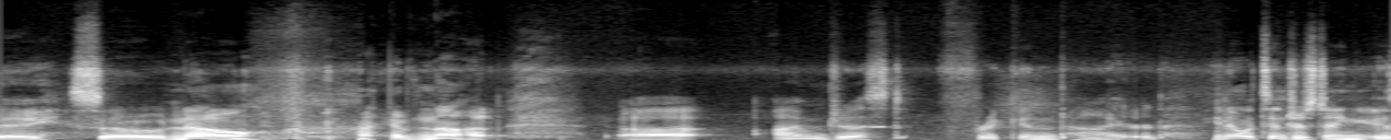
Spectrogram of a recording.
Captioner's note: laughs; laughing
